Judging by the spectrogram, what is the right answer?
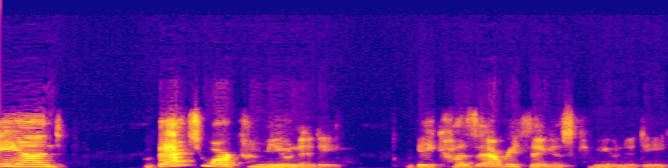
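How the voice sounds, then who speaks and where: With an American accent, a woman speaks at a moderate pace in an unremarkable speaking voice. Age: 60s. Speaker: podcast host and book coach. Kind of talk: interview.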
